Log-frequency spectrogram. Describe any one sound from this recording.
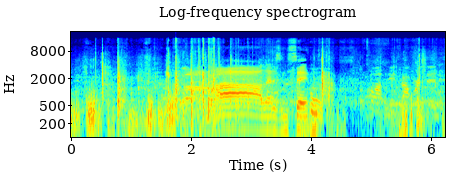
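A skateboard clatters onto concrete after a jump.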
